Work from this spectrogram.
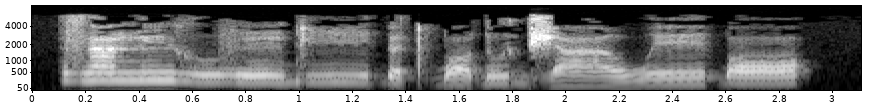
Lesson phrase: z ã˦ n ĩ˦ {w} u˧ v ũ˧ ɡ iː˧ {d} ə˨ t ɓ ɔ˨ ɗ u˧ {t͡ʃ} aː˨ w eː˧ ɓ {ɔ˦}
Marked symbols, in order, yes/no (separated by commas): no, no, no, yes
